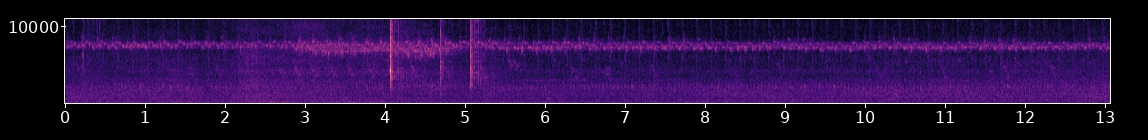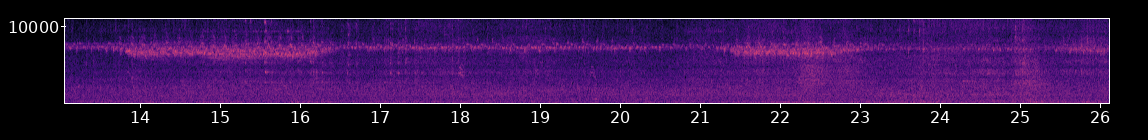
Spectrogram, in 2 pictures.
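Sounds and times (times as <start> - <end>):
morning city traffic in Barrio Molino Blanco Rosario Argentina: 0.0 - 26.1.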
